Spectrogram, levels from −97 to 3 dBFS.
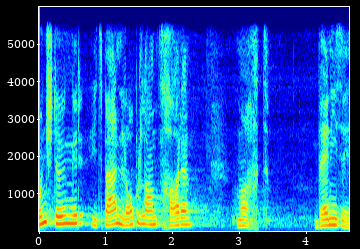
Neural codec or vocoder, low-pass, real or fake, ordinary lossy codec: vocoder, 24 kHz, 100 mel bands, Vocos; 5.4 kHz; fake; none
